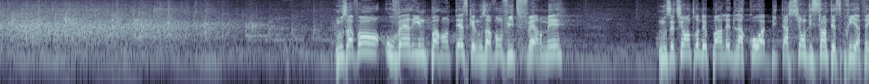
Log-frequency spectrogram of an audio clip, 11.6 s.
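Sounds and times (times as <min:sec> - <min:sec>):
church congregation applauding after a scripture reading: 0:00.0 - 0:05.6
speech: 0:04.5 - 0:07.6, 0:08.8 - 0:11.5.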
